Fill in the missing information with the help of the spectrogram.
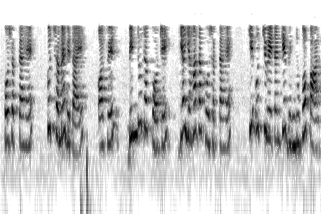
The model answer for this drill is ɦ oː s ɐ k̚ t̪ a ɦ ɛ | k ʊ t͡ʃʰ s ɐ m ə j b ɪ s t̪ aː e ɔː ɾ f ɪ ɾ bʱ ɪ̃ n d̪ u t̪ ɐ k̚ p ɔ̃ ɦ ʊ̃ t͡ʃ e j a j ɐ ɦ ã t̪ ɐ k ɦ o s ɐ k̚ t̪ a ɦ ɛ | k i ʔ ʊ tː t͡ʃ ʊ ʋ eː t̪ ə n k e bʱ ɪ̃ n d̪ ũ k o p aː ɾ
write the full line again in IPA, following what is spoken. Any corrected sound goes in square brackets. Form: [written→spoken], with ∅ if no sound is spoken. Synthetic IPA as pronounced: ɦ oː s ɐ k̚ t̪ a ɦ ɛ | k ʊ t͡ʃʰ s ɐ m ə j b ɪ [s→∅] t̪ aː e ɔː ɾ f ɪ ɾ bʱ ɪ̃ n d̪ u t̪ ɐ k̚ p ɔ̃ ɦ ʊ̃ t͡ʃ e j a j ɐ ɦ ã t̪ ɐ k ɦ o s ɐ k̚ t̪ a ɦ ɛ | k i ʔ ʊ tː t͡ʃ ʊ ʋ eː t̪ ə n k e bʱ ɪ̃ n d̪ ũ k o p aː ɾ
